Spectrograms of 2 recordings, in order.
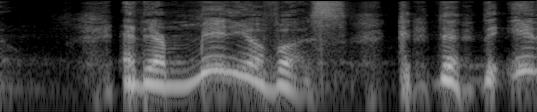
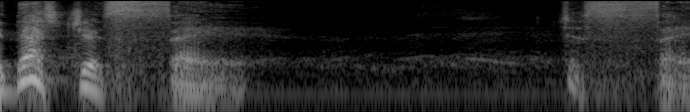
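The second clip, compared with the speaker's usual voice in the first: scolding; much slower than usual. Retold or imitated. Preacher has neighbors echo Big Mama, slow scolding. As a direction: imitate a grandmother's slow, disappointed reproach. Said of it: "and her scolding words".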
